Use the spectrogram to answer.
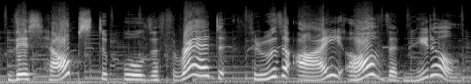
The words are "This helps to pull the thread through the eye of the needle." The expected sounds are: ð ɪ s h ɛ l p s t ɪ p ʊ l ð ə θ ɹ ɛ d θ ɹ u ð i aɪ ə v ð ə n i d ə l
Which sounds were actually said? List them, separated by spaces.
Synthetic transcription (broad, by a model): ð ɪ s h ɛ l p s t ɪ p ʊ l ð ə θ ɹ ɛ d θ ɹ u ð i aɪ ə v ð ə n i d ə l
